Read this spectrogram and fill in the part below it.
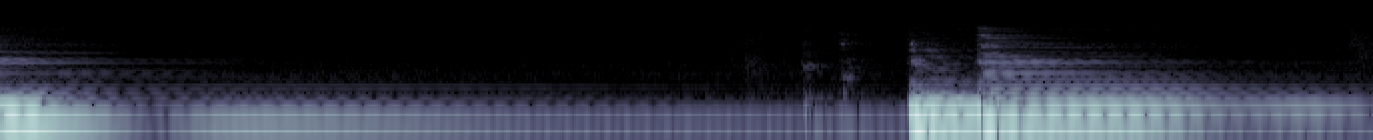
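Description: Two guitar strings are plucked and left ringing together while one is tuned toward the other's pitch; a steady sustained tone decays, then both strings are struck again and ring loud and clear alone, now at the same note.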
